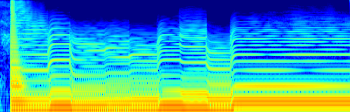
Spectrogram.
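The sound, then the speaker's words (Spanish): A short, loud intro jingle: a buzzy, distorted synth riff that steps up and down through several pitches in quick bursts, then settles on a long held note that fades at the end. “Y aquí viene un intro bien chido. Suena intro chido.”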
